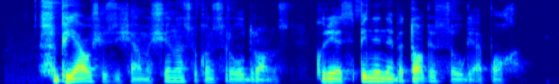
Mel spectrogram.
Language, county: Lithuanian, Vilnius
